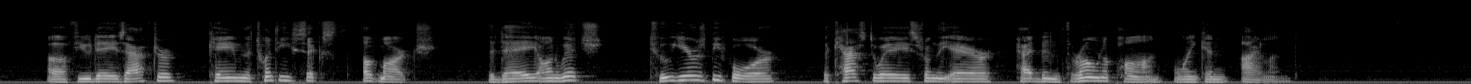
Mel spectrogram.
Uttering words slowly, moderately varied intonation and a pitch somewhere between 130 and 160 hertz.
Yes: slow, 110 wpm; average, 4.5 semitones; low, 135 Hz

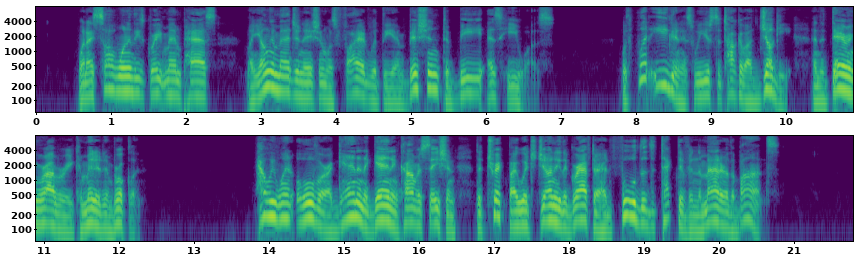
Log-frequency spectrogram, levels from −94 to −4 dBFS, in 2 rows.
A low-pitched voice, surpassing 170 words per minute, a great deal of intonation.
Yes: low, 125 Hz; average, 180 wpm; wide, 7.0 semitones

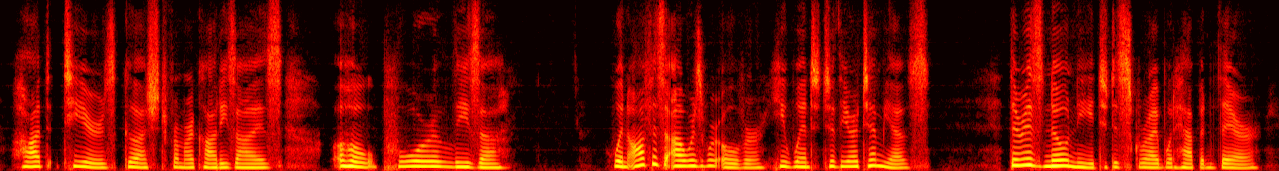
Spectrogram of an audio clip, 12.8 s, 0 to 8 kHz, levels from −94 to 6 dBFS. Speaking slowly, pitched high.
Yes: slow, 130 wpm; high, 205 Hz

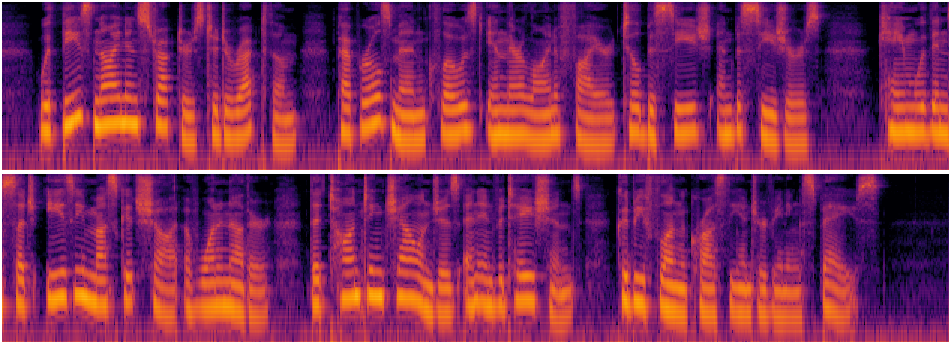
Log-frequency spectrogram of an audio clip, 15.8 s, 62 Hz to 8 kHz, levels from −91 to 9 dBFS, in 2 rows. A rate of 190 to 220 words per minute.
No: average, 150 wpm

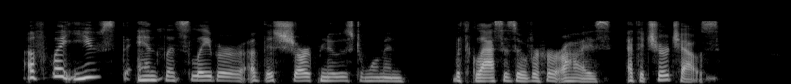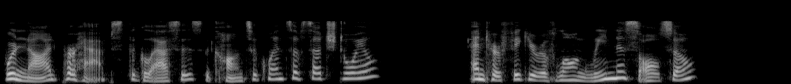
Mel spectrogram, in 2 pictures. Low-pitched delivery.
No: high, 195 Hz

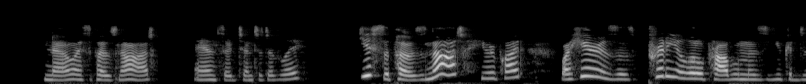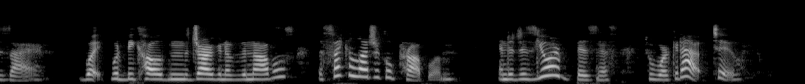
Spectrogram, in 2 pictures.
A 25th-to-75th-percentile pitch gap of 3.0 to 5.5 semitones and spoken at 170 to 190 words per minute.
Yes: average, 4.9 semitones; average, 175 wpm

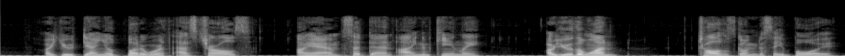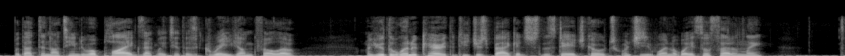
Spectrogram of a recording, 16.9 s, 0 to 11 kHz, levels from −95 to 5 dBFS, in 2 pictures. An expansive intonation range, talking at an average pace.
No: average, 3.7 semitones; average, 190 wpm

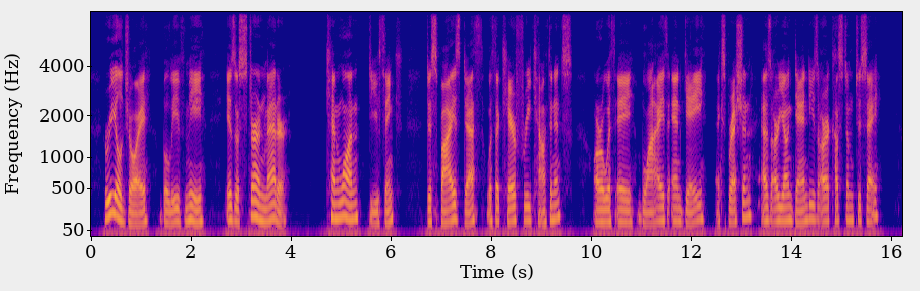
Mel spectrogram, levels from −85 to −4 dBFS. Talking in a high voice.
No: low, 130 Hz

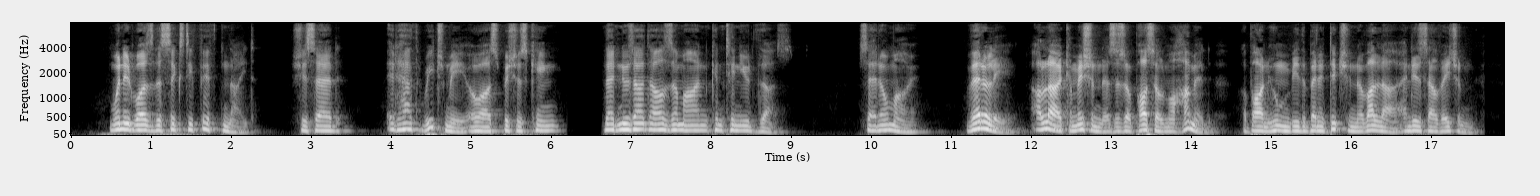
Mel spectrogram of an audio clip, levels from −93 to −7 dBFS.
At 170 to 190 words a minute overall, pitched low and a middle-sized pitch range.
No: slow, 135 wpm; low, 125 Hz; average, 4.5 semitones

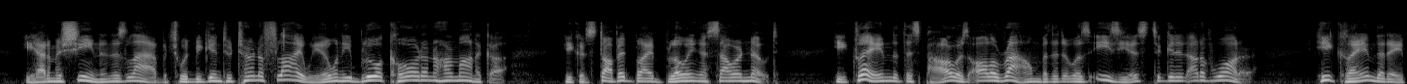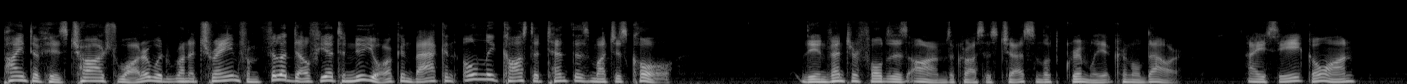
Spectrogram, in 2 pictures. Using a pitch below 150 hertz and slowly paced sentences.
No: medium, 140 Hz; fast, 205 wpm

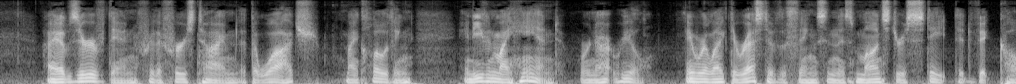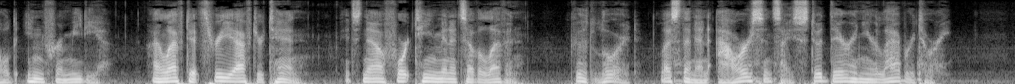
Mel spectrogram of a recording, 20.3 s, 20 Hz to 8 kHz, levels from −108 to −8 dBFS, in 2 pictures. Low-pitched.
Yes: low, 100 Hz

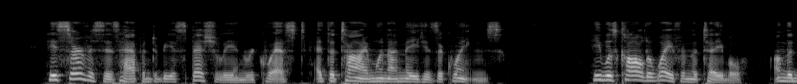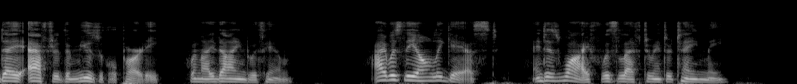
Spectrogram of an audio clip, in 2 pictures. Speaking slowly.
No: average, 180 wpm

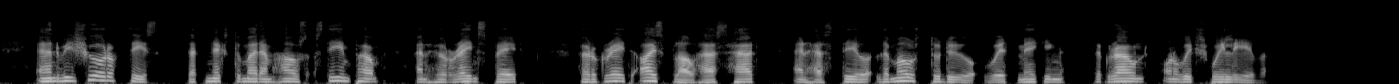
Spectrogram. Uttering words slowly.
No: average, 160 wpm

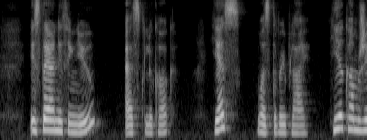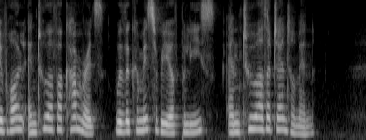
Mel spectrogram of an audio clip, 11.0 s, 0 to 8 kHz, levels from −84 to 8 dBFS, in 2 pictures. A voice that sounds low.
No: high, 210 Hz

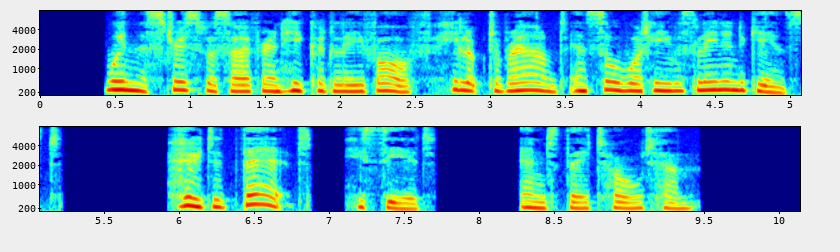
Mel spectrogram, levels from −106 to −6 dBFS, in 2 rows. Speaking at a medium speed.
Yes: average, 170 wpm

